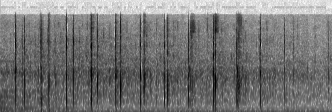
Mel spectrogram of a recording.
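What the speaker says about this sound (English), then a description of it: "Let's give a round of applause to the honoree from the Division of the President." Sparse applause for an honoree at a service recognition celebration, quiet and distinct claps from a small number of people, irregular and gradually thinning out.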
